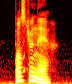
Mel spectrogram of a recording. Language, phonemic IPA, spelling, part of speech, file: French, /pɑ̃.sjɔ.nɛʁ/, pensionnaire, noun, Fr-pensionnaire.ogg
- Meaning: 1. boarder; lodger 2. pensioner 3. boarder (someone in a boarding school)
